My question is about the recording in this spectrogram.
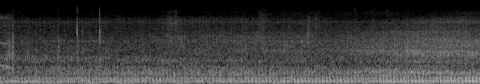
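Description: A motor engine running steadily, a low even hum that grows a little louder near the end.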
